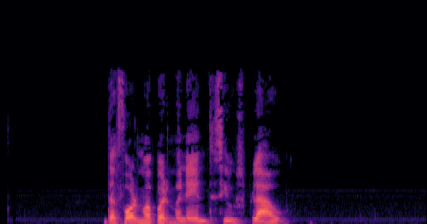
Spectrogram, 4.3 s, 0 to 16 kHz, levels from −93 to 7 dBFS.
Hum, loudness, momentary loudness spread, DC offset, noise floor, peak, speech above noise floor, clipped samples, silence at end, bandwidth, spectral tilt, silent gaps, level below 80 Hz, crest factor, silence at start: none; -28 LUFS; 8 LU; under 0.1%; -76 dBFS; -8 dBFS; 48 dB; under 0.1%; 1.45 s; 11.5 kHz; -5 dB/octave; none; -80 dBFS; 22 dB; 1.05 s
